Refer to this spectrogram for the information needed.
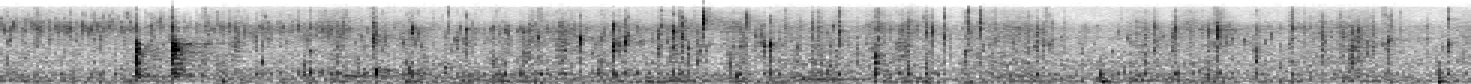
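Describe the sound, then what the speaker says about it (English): A spoon stirs a stew of ground prawns and bay leaves in a pot for coconut jollof rice, giving steady scraping and sizzling with a few sharp clinks, close and continuous over a low simmering bubble. "So I'm stirring it now"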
